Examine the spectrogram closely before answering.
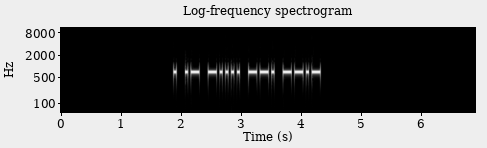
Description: Morse code, heard as a keyed tone, about 25 wpm, 700 Hz. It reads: EA6GQ
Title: DXCC-100 Call Signs - 5 Characters - Repeated 2x - 25wpm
